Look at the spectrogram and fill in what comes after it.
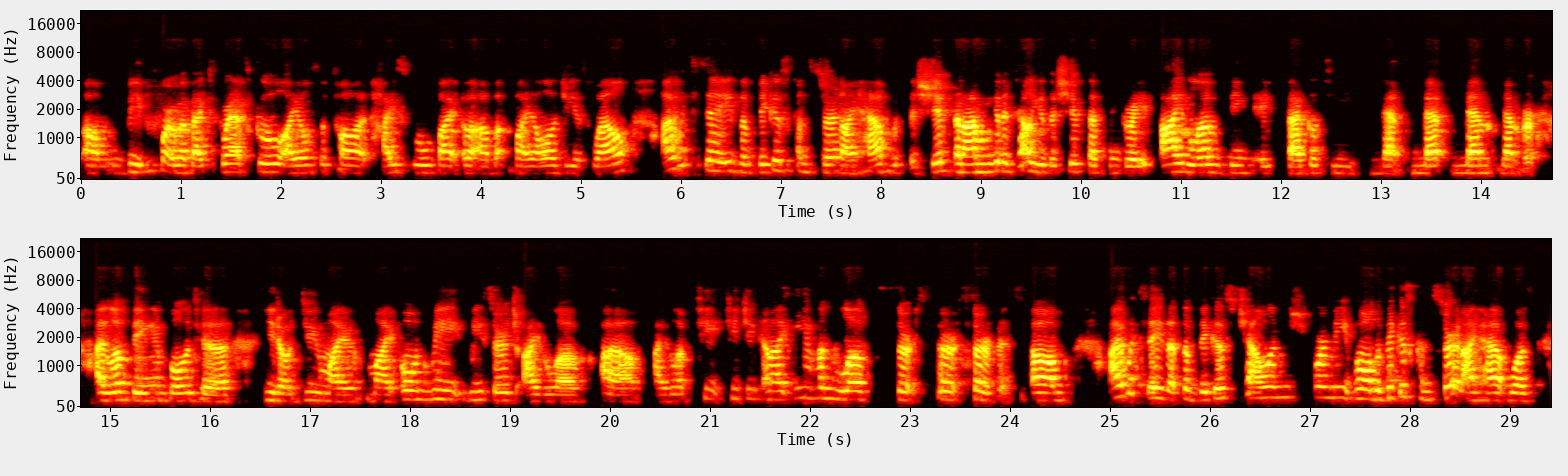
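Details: Female professor with a PhD who stutters and uses no fluency techniques while teaching; part-word repetitions; stuttering.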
